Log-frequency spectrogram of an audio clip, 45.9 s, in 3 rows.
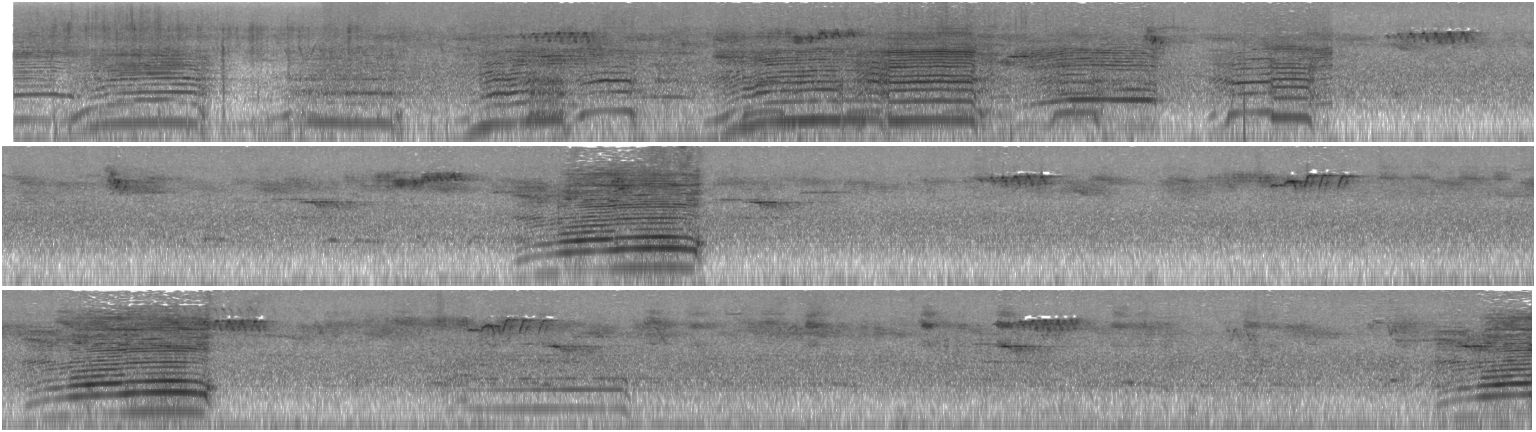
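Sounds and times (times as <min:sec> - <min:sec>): cows mooing: 0:04.7 - 0:11.5.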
